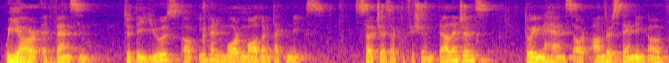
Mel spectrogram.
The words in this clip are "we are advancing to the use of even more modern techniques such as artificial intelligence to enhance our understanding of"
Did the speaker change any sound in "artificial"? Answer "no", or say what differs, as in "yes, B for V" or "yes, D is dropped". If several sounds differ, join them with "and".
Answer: no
